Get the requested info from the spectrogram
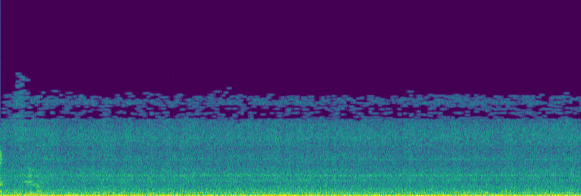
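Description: Steady low rumble of a heavy truck's diesel engine and road noise inside the cab while cruising on the highway.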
